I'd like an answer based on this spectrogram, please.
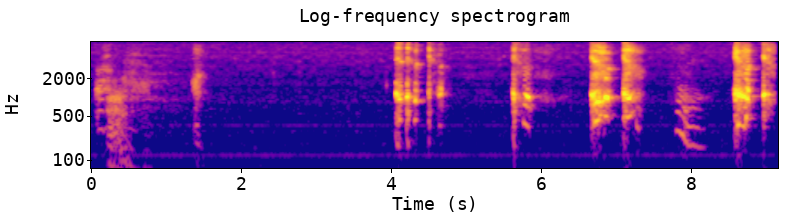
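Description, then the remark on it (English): A baby coughs in a series of short, dry bursts, some coming in quick pairs, spread over several seconds against a faint low hum. “You got a little cough? Poor baby.”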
